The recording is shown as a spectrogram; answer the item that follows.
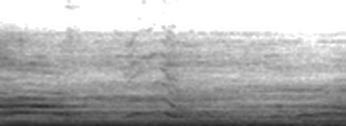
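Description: Dark-ride show audio, music with pitched effects, over the steady low rumble of the moving Radiator Springs Racers ride vehicle.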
